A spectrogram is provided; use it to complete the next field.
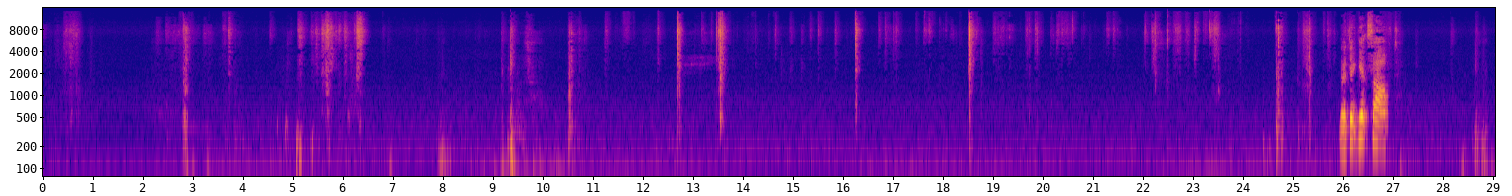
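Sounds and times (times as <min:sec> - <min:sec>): paper wrapper crinkling: 0:11.3 - 0:24.0.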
